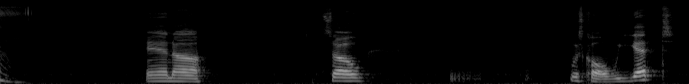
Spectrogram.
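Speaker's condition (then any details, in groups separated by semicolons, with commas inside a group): No condition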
